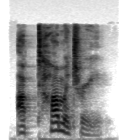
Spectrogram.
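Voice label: "optometry", medical English, British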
